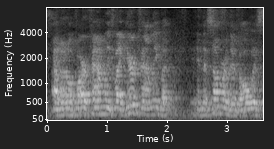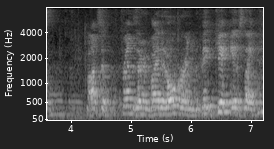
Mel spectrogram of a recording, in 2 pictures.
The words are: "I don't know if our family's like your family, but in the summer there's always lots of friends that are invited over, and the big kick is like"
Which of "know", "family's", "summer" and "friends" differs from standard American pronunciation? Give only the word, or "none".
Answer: none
